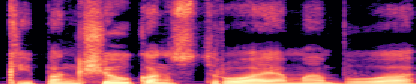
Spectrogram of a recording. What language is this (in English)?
Lithuanian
